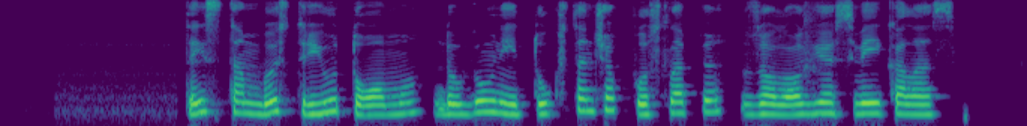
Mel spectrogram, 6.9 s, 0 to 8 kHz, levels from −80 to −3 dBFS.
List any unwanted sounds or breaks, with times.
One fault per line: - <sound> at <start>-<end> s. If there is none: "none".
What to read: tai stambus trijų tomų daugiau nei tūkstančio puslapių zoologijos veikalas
none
